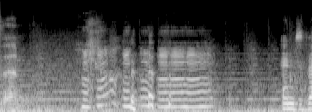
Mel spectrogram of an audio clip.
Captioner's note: players chuckling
